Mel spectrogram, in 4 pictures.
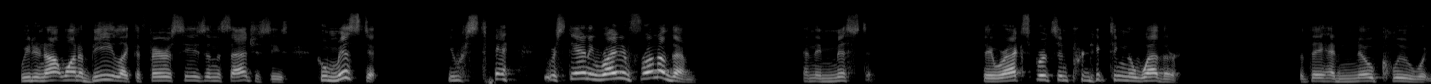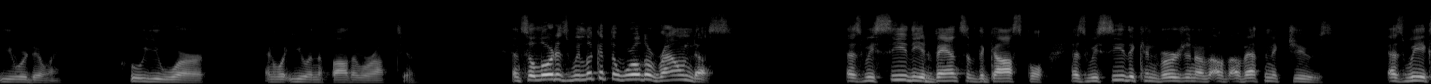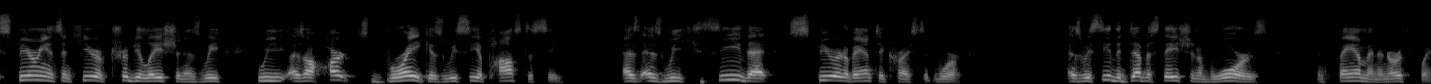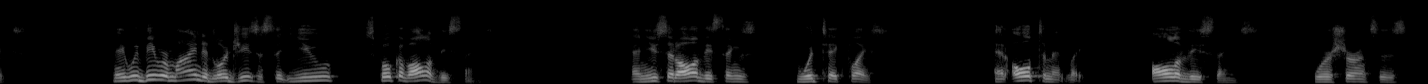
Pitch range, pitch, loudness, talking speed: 130-185 Hz, 160 Hz, -33 LUFS, 165 wpm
